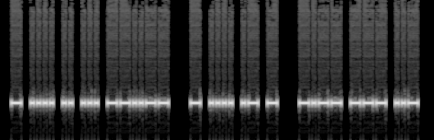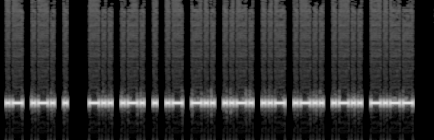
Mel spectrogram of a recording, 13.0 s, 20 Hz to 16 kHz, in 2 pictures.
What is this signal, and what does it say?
Morse code, heard as a keyed tone, about 25 wpm, 1000 Hz. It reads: THIS, THAT YOU ARE DREADFULLY
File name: qotdfiles / 25wpm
